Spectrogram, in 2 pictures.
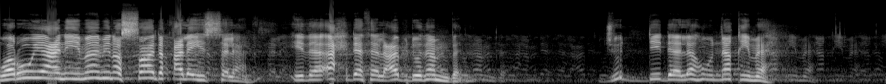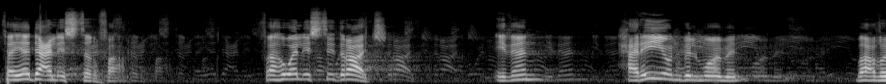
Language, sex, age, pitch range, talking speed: Arabic, male, 40-59, 180-230 Hz, 70 wpm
